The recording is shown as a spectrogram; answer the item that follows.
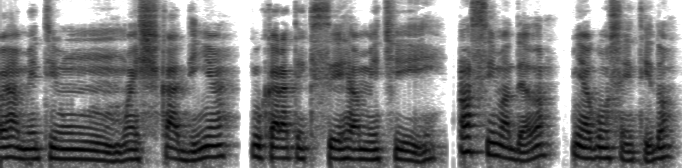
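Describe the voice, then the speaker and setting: A man's voice: mid-range voice, a little mellow. A Brazilian man giving a rambling, casual monologue to viewers, hesitant and often repeating or rephrasing himself. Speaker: video creator.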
